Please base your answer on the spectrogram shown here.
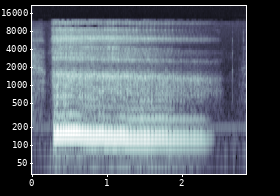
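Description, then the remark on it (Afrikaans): A dog's deep, rumbling growl holds steady for about two seconds, loud and close, its pitch sagging slightly before it cuts off, with nothing else around it. “Sis hond weer deur sy tande verplaas Japie.”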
